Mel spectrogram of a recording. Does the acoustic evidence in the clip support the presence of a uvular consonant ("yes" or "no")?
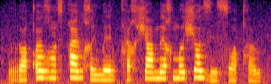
yes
